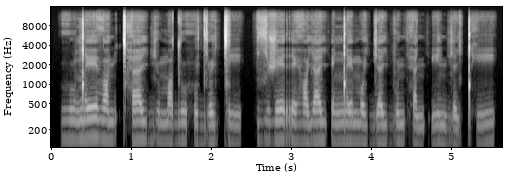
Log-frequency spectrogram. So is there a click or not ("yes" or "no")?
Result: yes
